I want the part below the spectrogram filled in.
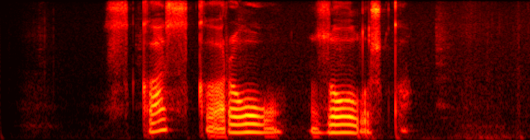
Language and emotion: Russian, sad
